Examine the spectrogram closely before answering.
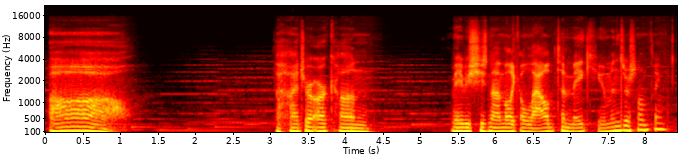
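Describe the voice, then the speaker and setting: A man's voice: mid-range voice, slow pace, pauses often, faint music behind. A man livestreaming a game, commenting casually and reading on-screen text aloud.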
